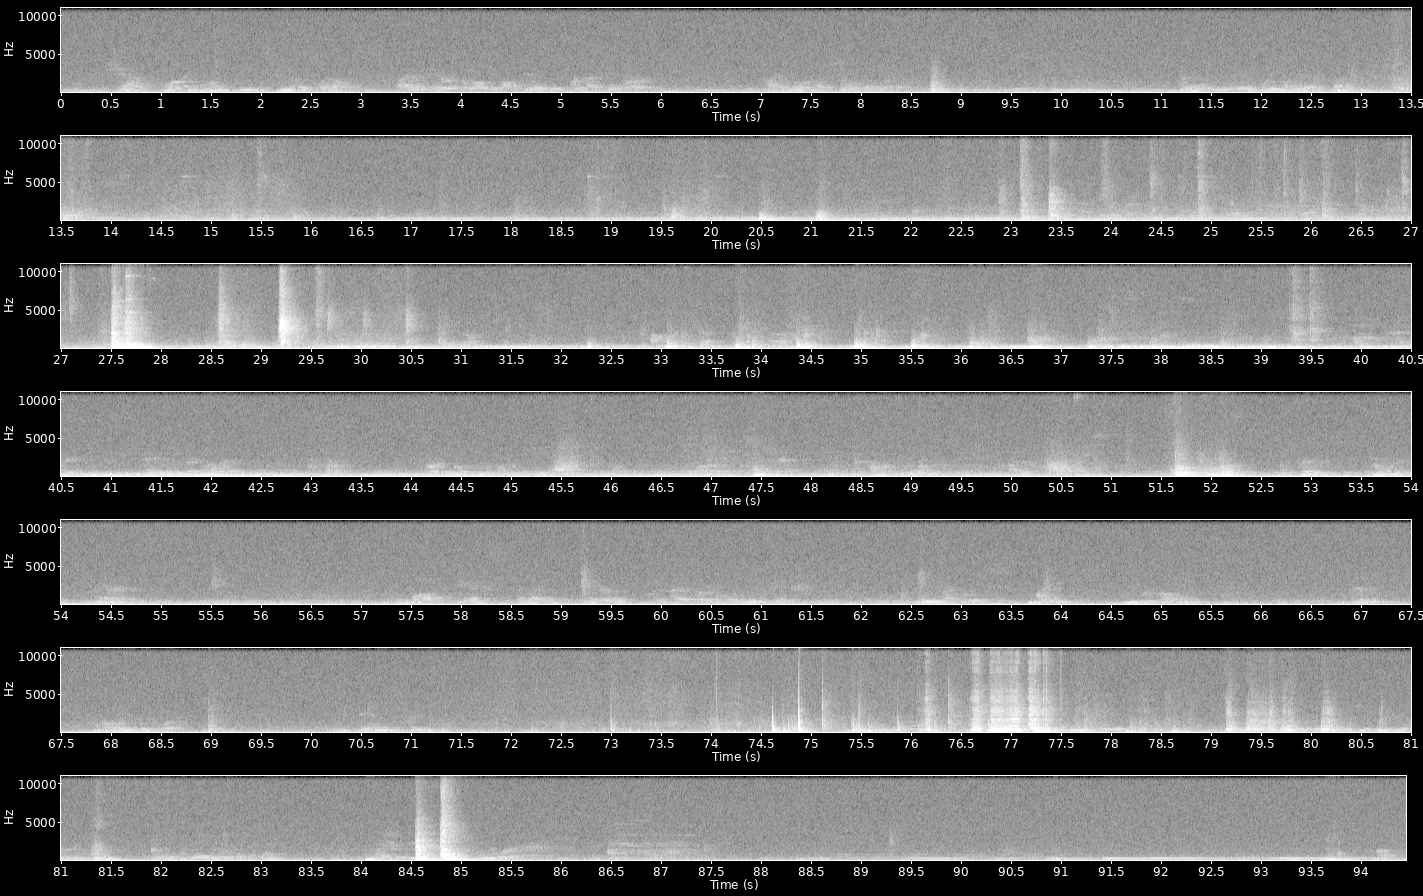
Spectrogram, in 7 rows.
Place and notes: Washington Township, NJ, USA - 2 Jamie Drive
This is a recording of a busy night at a regular family household.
